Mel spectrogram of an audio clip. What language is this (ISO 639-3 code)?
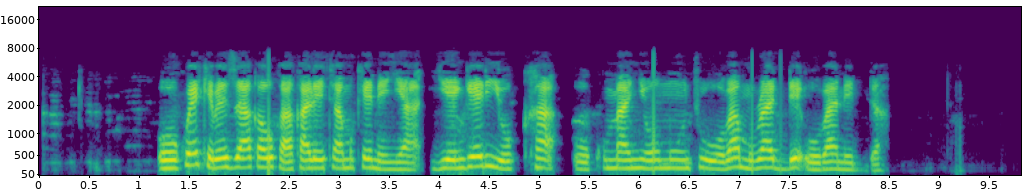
lug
